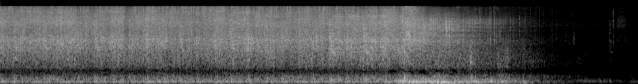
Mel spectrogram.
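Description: Lightning crackles and hisses loudly from a spell.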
